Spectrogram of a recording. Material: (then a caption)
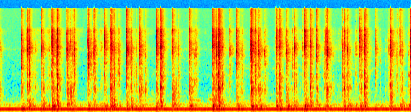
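Plastic. Two hands with long white-tipped nails type continuously on a black plastic desktop keyboard with hollow key caps resting on a wooden desk, the nails and fingertips tapping the keys. A steady run of short, bright, clicky taps comes in quick uneven bursts, each dying away almost instantly, over a constant low hum.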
